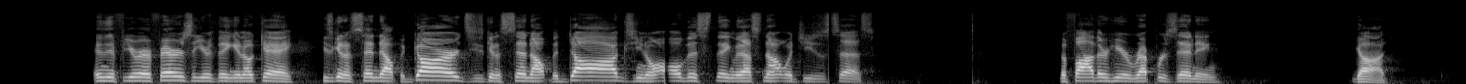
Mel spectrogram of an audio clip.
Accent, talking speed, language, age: American, 150 wpm, English, 40-59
